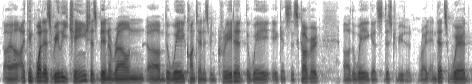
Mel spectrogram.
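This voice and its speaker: A man answering as a panelist who speaks in a lively, emphatic way, with bursts of speed. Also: low-pitched. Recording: reverberant conference hall.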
